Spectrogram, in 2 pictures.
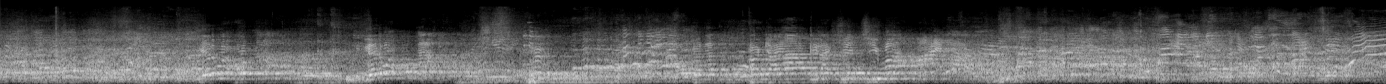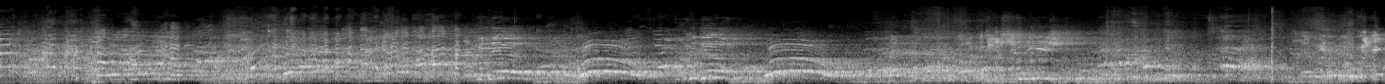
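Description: A young man speaks with animation into a microphone, heard through loudspeakers in an echoing hall.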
